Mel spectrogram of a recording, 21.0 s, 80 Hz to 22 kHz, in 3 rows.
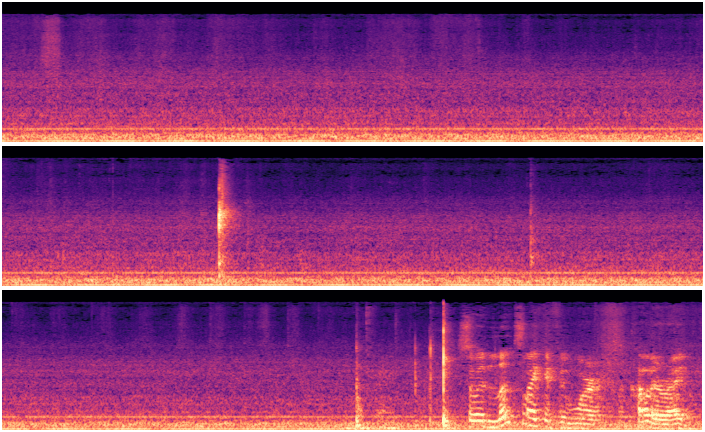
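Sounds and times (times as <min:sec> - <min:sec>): steady low hum: 0:00.0 - 0:21.0.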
